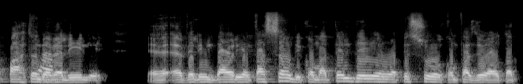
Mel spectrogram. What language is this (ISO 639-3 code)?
por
